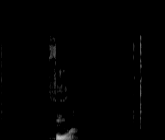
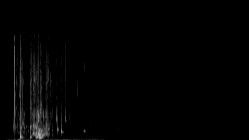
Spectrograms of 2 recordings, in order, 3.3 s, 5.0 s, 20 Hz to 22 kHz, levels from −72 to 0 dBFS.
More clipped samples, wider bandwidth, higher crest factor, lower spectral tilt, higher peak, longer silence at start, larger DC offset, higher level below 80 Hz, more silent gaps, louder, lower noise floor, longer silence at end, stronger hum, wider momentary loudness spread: neither; about the same, 16 kHz vs 17 kHz; second, 24 dB vs 30 dB; first, -6.5 dB/octave vs -0.5 dB/octave; about the same, -10 dBFS vs -10 dBFS; first, 1.05 s vs 0.25 s; neither; second, -74 dBFS vs -58 dBFS; neither; first, -28 LUFS vs -33 LUFS; first, -87 dBFS vs -68 dBFS; second, 1.85 s vs 3.6 s; neither; first, 22 LU vs 18 LU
